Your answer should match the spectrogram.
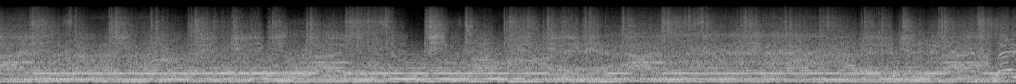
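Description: Loud rock music with sustained guitar chords over a steady drum beat.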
